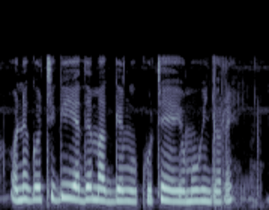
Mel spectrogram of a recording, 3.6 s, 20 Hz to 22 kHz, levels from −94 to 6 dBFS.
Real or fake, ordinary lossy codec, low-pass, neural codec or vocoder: real; none; 7.2 kHz; none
